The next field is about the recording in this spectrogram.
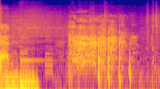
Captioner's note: laughs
